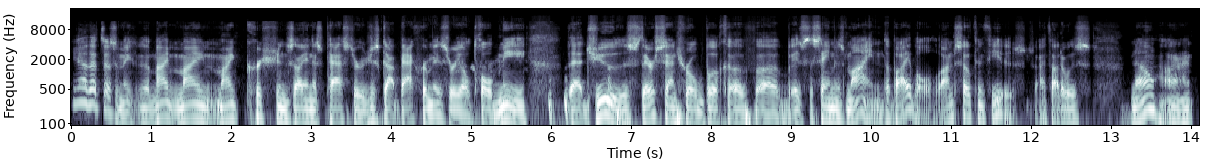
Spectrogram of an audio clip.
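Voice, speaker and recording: A man's voice: on the low side, big pitch swings, measured pace, creaky, a bit bright, no room sound. A man co-hosting a political commentary chat, joking with sarcasm. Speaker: co-host.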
